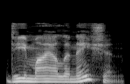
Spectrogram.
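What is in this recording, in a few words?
"demyelination", British English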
